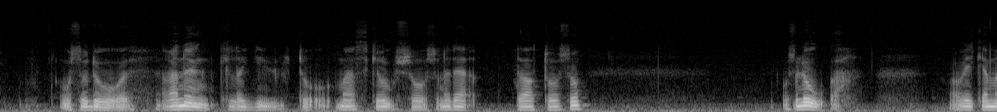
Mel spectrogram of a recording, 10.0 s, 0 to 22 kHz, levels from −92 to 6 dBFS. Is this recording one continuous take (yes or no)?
no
